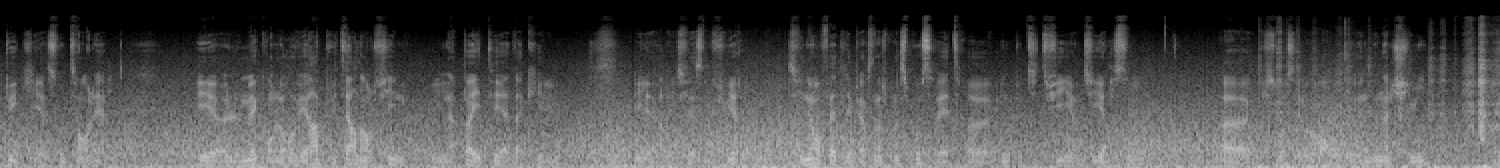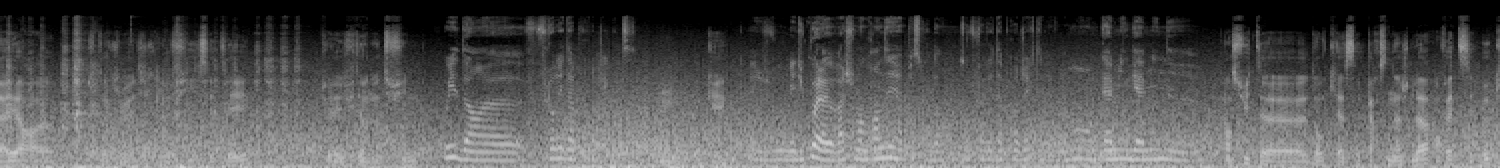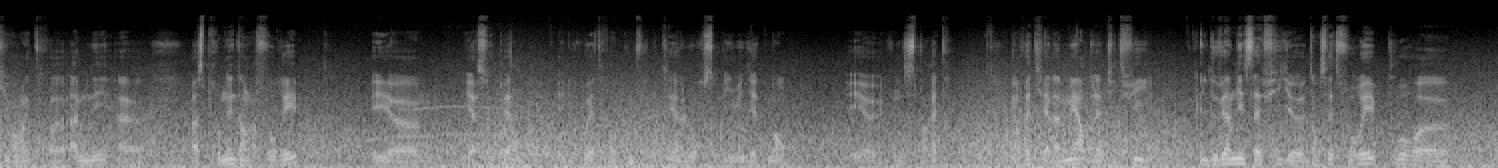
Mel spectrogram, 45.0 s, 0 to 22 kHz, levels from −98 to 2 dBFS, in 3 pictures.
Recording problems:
wind noise on the microphone; heavy; 2 dB below the speech
dog barking; loud; from 13 to 18 s; peak level with the speech
dog barking; faint; from 33 to 36 s; peak 10 dB below the speech

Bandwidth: 14.5 kHz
